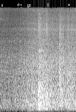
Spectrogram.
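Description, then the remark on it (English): A subway train rumbles along with a steady roar of wheels and rails, broken by two brief clanks partway through. No voices are heard. “However, this is nothing compared to the train ride itself.”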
